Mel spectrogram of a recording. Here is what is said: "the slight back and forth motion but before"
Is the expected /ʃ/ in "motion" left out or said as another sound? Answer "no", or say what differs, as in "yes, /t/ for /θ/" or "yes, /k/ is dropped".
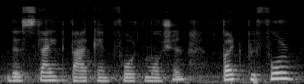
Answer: no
